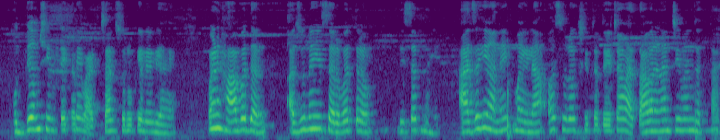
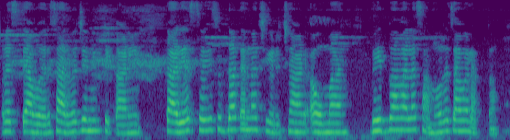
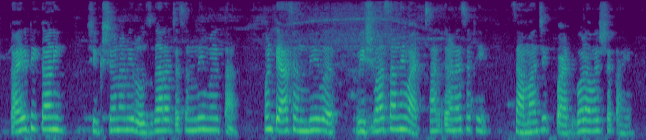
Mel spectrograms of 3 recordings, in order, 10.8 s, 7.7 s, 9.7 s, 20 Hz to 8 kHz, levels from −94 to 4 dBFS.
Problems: constant background noise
